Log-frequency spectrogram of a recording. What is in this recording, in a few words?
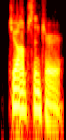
"jobcentre", American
